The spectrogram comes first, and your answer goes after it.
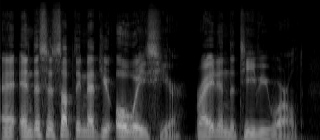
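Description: In a New York accent, a man speaks with a bright, sharp, animated tone. The recording is very clean with a silent background. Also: dry, close sound with no echo. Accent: New York accent, comes out despite effort. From New York City (Queens). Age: 30s. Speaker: radio host. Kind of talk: casual chat.

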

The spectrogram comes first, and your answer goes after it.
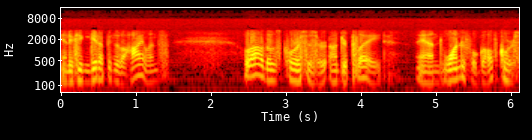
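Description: Fairly high-pitched man at a fairly quick pace, with long, frequent pauses and ordinary pitch variation. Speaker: golf travel author. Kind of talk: casual interview.

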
